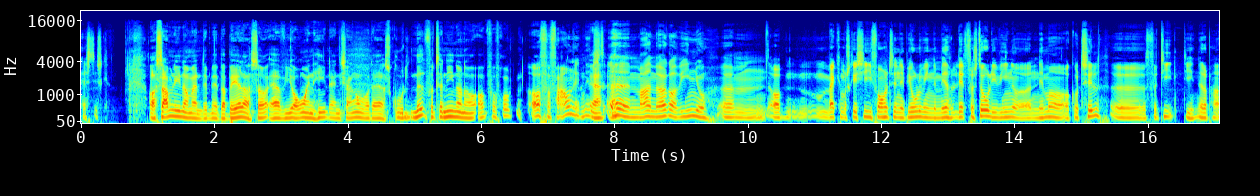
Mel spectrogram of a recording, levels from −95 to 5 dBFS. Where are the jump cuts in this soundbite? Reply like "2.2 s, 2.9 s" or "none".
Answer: none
